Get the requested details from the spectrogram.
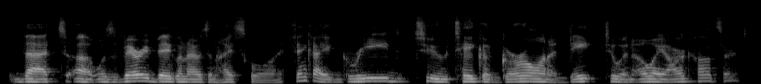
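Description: Over a quiet background, a man with an American accent speaks at medium pitch and a moderate pace, with ordinary pitch variation. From Ohio, US. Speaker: Broadway actor. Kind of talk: casual interview chat.

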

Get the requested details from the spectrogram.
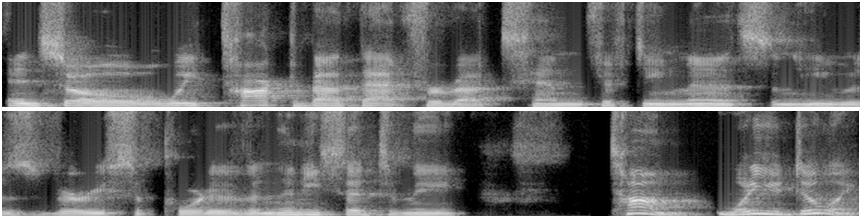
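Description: A man with an American accent speaks at a moderate pace in a fairly high pitch, with ordinary pitch variation. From US Northeast. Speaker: veterans advocate. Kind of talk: interview. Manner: halting.

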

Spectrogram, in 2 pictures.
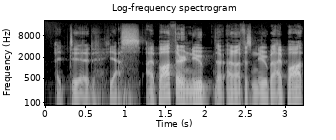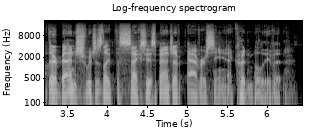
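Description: Very deep and low with vocal fry, a man's voice moves at a fairly quick pace with hardly any pauses and ordinary pitch variation, recorded very clean, dry and close with no echo and a silent background. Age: 40s. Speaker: podcast co-host and startup founder. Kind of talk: casual chat.

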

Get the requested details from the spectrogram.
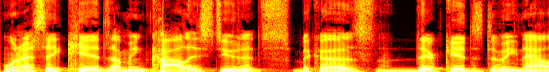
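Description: A man speaks in a Southern US accent. His pitch is medium and his intonation fairly even. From South Carolina. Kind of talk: sermon-style talk with radio intro. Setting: chapel with audience.

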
